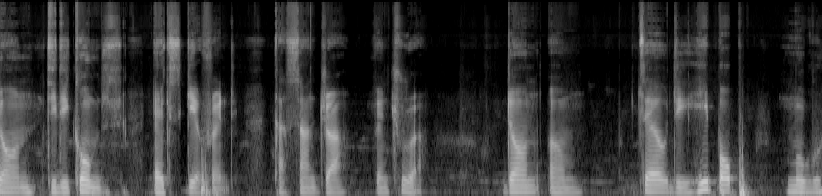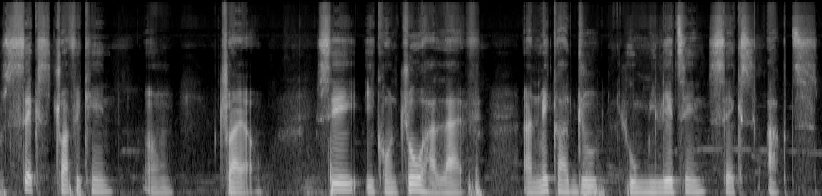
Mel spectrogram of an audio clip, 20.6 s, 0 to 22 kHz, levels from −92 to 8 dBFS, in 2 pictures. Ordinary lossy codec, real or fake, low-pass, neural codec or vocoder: none; real; none; none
